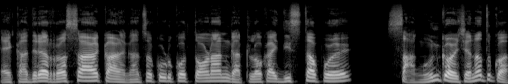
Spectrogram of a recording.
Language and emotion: Goan Konkani, happy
